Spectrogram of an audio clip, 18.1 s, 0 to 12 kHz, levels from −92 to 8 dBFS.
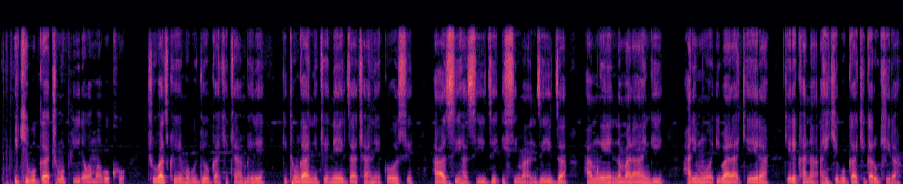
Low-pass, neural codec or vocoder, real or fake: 9.9 kHz; none; real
